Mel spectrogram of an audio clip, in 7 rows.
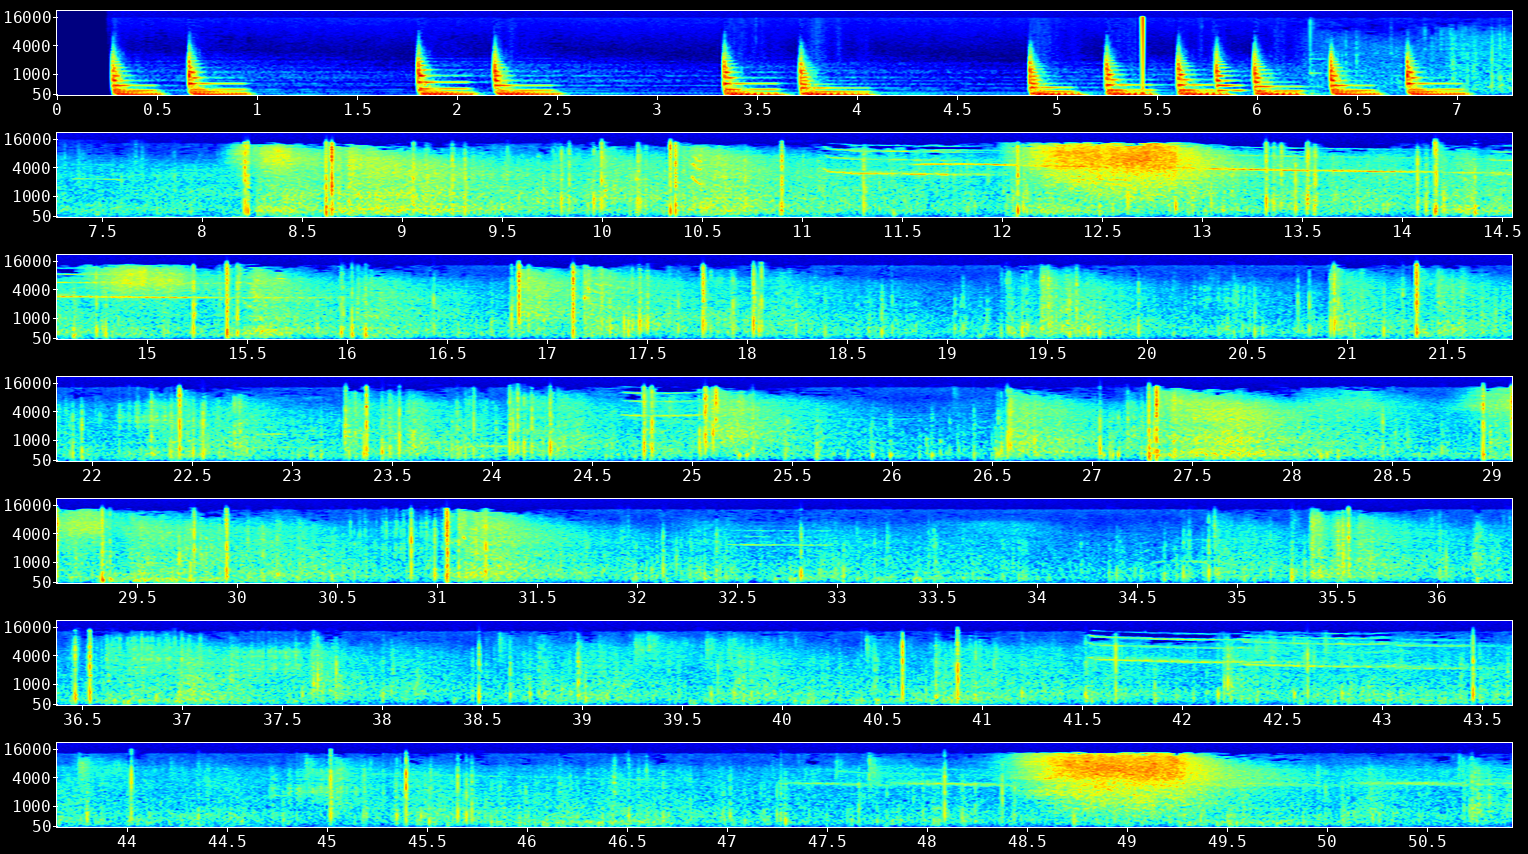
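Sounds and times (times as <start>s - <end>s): falling firework whistles: 10.3s - 16.2s, 24.1s - 25.3s, 27.8s - 30.0s, 32.3s - 33.3s, 41.5s - 43.8s, 47.2s - 50.9s
firework shell bursts and crackling: 27.4s - 30.1s, 48.3s - 50.1s.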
